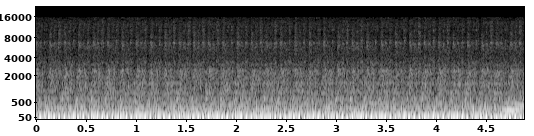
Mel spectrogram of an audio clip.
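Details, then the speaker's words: 2016 Renault Twingo 1.0, engine and spanner lights on, codes DTC013513 and DTC11501C, components disconnected during diagnosis: low idle thrum pulsing about three a second, wavering unevenly; rough idle, no misfires logged, no stored codes. "I have all of the disconnected so the car is running a little bit rough at the moment"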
